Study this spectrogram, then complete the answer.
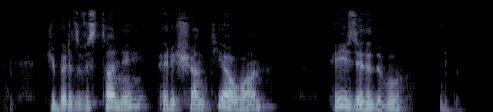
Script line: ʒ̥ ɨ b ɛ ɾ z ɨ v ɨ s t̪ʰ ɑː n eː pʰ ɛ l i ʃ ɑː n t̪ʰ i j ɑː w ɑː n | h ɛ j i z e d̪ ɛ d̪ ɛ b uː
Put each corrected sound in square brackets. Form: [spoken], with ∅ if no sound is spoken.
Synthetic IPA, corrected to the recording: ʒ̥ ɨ b ɛ ɾ z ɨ v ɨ s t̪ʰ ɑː n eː pʰ ɛ [ɾ] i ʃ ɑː n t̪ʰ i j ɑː w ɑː n | h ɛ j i z e d̪ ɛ d̪ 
